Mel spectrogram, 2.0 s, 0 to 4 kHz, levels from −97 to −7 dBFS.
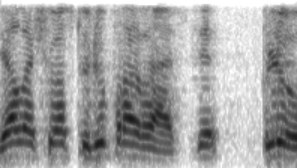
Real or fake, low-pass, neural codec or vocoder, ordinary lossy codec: real; 3.6 kHz; none; AAC, 24 kbps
